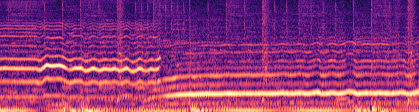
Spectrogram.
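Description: Men singing long drawn-out notes into handheld microphones, the notes wavering in vibrato; about a second and a half in, one note stops and a new one slides up and is held.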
